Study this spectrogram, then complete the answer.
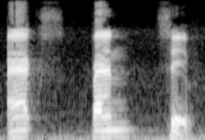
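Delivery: drawn-out teaching demo; syllable by syllable. Shown as a demonstration. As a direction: count out ex-pen-sive slowly on the fingers. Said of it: "yang keluar akhirnya adalah jempol, telunjuk, dan jari tengah".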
